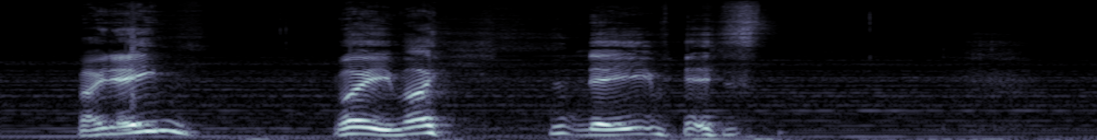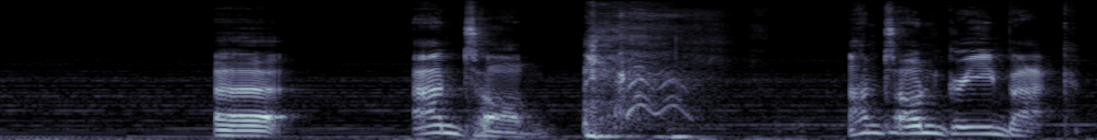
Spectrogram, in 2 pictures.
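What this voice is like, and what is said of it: Put-on Norfolk fisherman accent. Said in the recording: “I didn't expect him to be from the south / Norfolk ... I'm trying to just do a fisherman's accent”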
